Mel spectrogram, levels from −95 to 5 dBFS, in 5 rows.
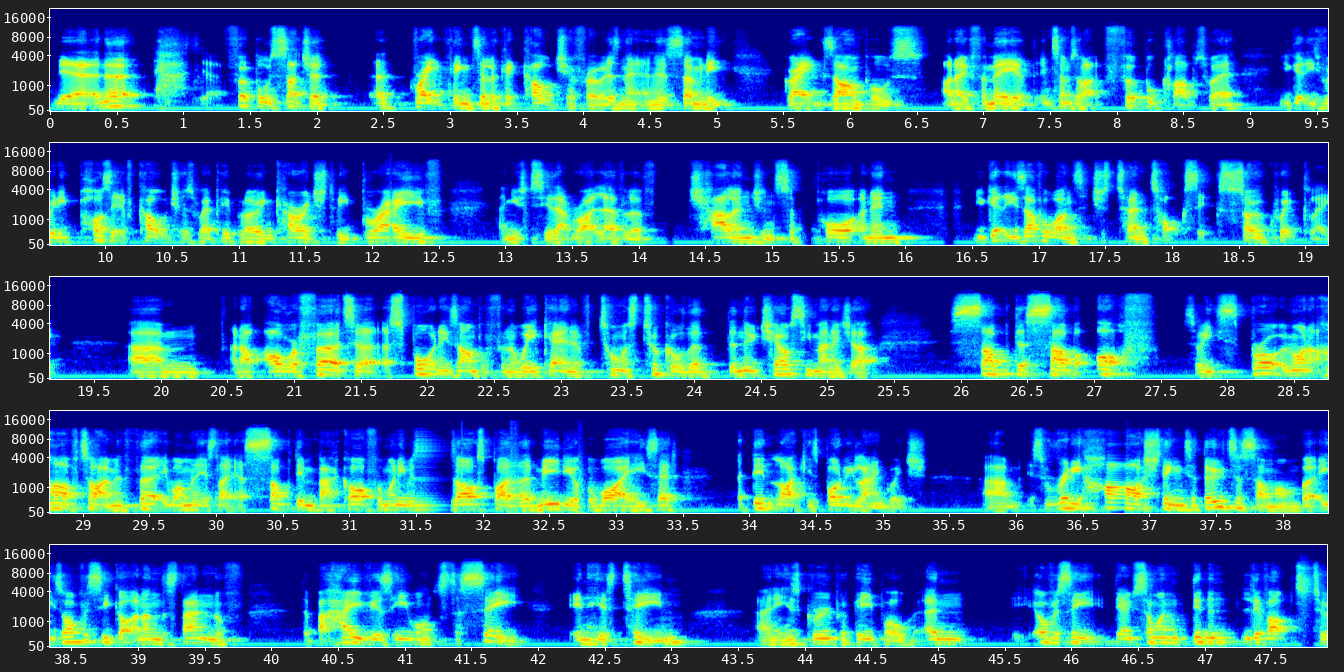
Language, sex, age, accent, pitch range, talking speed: English, male, 30-49, British, 105-130 Hz, 210 wpm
